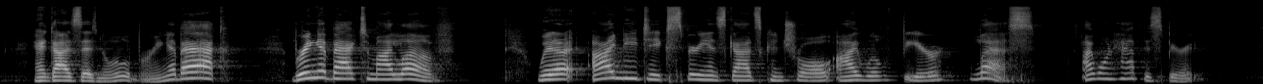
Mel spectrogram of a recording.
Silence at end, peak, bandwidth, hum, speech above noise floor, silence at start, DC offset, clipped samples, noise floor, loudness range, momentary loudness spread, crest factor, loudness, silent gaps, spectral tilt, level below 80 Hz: 0.7 s; -8 dBFS; 16.5 kHz; none; 41 dB; 0.35 s; under 0.1%; under 0.1%; -69 dBFS; 9 LU; 15 LU; 22 dB; -28 LUFS; none; -3.5 dB/octave; -88 dBFS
